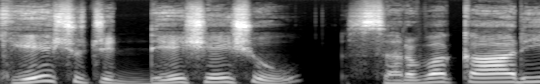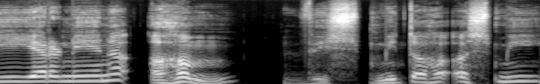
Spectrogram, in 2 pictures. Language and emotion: Sanskrit, surprised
